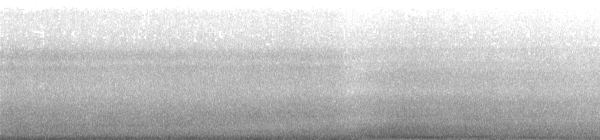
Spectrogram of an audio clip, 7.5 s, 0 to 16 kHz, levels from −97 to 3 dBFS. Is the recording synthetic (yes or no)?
no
